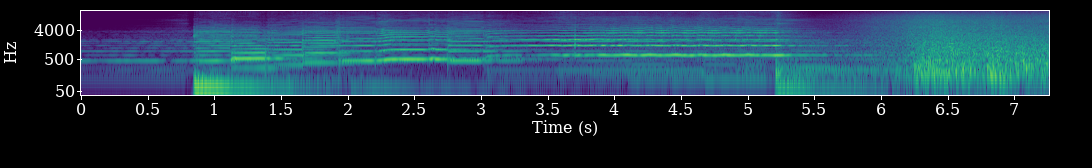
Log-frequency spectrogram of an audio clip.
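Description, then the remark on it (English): A swelling musical passage gives way to the steady roar of a violent early-morning storm off the Massachusetts coast, with rain and rumbling thunder rushing in loudly for the last couple of seconds. “It's early morning, December 10th, 1773, and a brigantine ship called the William is caught in a violent storm off the Massachusetts coast.”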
